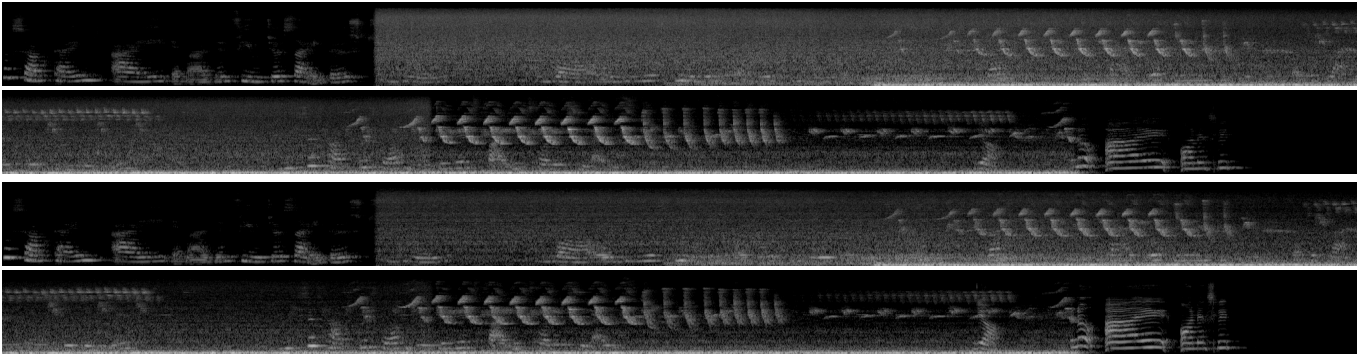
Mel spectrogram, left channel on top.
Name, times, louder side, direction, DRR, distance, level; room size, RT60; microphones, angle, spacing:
voice 1, 0.0-4.5 5.3-9.1 9.8-10.1 10.7-14.9 16.3-19.9, right 2 dB, 30° left, 0.8 m, -42 dB
sound 1, 3.7-17.8, left 7 dB, 60° left, 0.5 m, -40 dB
Waves surf, 6.6-15.0, right 2 dB, 30° right, 0.3 m, -42 dB
sound 2, 8.7-24.3, equal, 45° left, 1.5 m, -28 dB
voice 2, 23.2-23.6 24.2-25.9, right 4 dB, 80° right, 0.6 m, -38 dB
3.5 x 3.4 x 2.9 m
head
